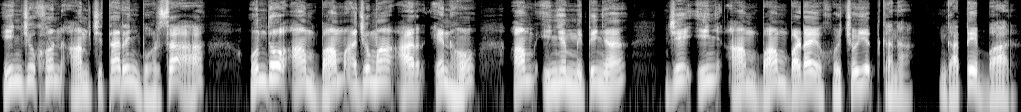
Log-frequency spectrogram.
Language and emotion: Santali, disgusted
